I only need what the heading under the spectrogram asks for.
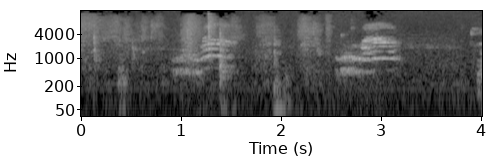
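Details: Young kittens at a morning bottle feeding with syringe formula, indoors: two clear, thin meows, the second longer and slightly rising, with a soft voice speaking in the background.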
